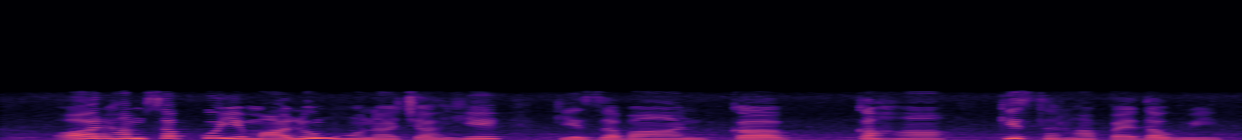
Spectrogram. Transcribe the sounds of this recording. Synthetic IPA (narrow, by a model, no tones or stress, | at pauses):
ɔːɾɦɐmsɐb̚kojemaːluːmɦoːnat͡ʃaːɦie | kezɐbaːnkɐb̚ | kɐɦã | kɪst̪ɐɾɦãpɛːd̪aɦuiː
